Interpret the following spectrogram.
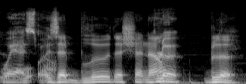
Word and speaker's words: Bleu de Chanel: Is it Bleu de Chanel? Bleu. Bleu de Chanel.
